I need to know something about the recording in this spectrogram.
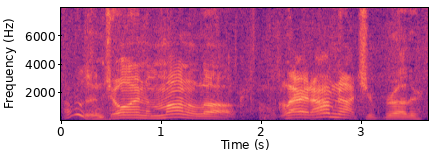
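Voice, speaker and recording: An actor playing a dry, sardonic outlaw gunman in a video game, with deadpan sarcasm. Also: a little high, moderate pace, noisy background. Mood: wry. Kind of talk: video game cutscene acting. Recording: loud music behind the voice.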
